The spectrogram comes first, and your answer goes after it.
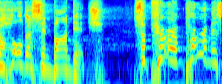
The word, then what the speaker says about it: Purim: In that very critical time between Purim, I'm sorry, I have to train myself to say it different. It's pronounced Purim. Purim and Passover, which is 1 month and one day.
